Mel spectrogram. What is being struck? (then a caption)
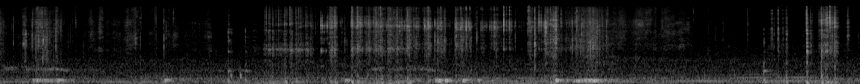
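Bar of soap shaved with a metal blade. A solid yellow painted soap bar, held in the hand, is shaved with a metal blade, producing crisp, dry scraping and pattering with bright hissy bursts over soft low thuds. The blade is briefly lifted between strokes, leaving short quieter gaps between the shaving passes.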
